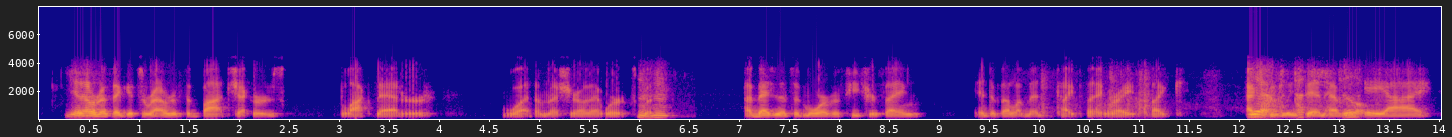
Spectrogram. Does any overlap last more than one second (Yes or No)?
Yes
